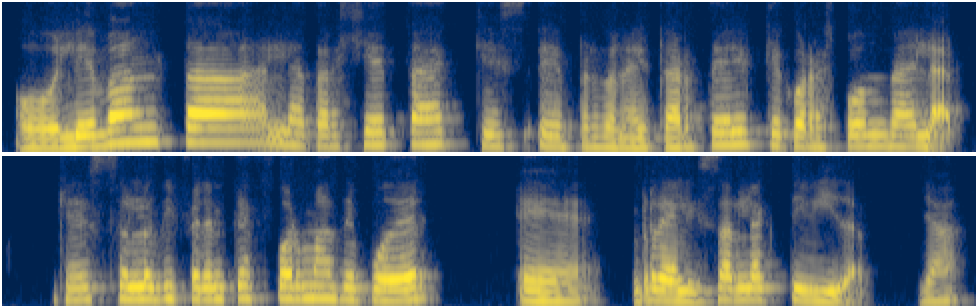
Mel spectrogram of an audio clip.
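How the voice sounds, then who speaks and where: A special education instructor gives an online lecture on teaching reading, explaining step by step and often checking in with "¿ya?". Her voice is a little high and steady with vocal fry, at normal speed. The audio is muffled and lo-fi.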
